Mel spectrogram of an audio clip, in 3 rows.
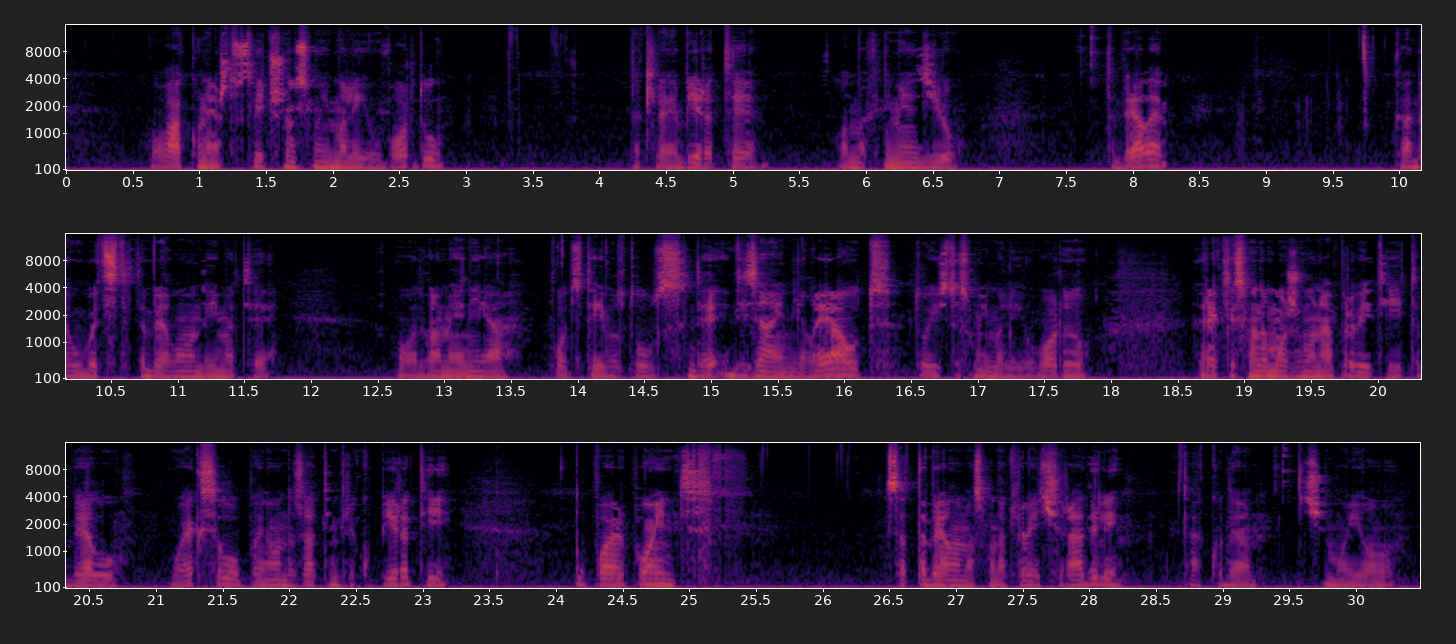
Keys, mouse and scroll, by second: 7.5 click, 29.4 click.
